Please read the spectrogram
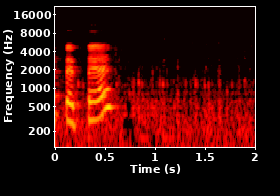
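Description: A pot of thick, creamy soup simmering on the stove, a low steady bubbling.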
